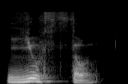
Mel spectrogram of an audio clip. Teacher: I would say the F was pretty much silent that time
